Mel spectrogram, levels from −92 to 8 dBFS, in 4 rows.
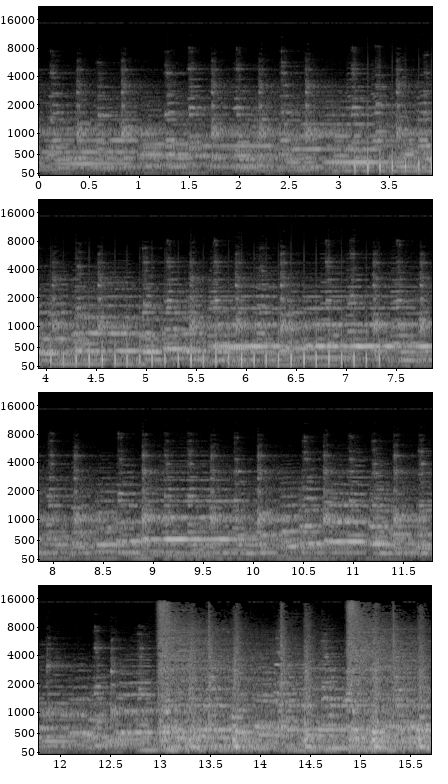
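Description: From 3.15 to 7.34 s a train of clicks runs at a regular 7.9 per second, about thirty in all, peaking around 15 dB above the signal. It ticks steadily over everything, likely from nearby interference, showing as evenly spaced vertical broadband lines and sharp near-identical spikes.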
